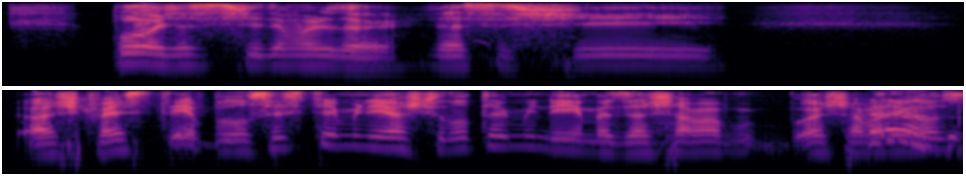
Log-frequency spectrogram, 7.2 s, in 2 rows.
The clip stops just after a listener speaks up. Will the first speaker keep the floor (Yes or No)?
No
